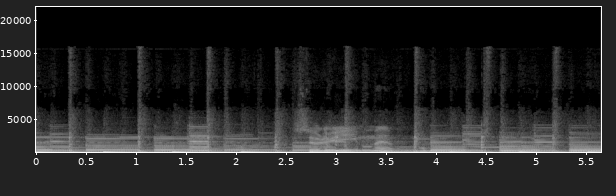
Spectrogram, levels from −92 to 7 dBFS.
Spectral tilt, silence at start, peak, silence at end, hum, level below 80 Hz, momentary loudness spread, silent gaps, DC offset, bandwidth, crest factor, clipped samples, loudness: -8 dB/octave; 0 s; -8 dBFS; 0 s; none; -28 dBFS; 7 LU; none; under 0.1%; 6.4 kHz; 16 dB; under 0.1%; -29 LUFS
